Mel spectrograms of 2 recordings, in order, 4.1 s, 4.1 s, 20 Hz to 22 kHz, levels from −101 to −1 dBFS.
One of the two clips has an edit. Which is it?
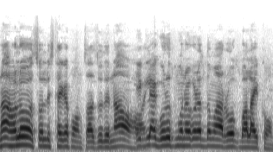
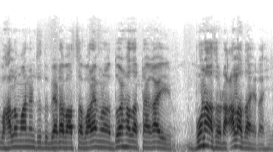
first; 1 cut; at 2.1 s

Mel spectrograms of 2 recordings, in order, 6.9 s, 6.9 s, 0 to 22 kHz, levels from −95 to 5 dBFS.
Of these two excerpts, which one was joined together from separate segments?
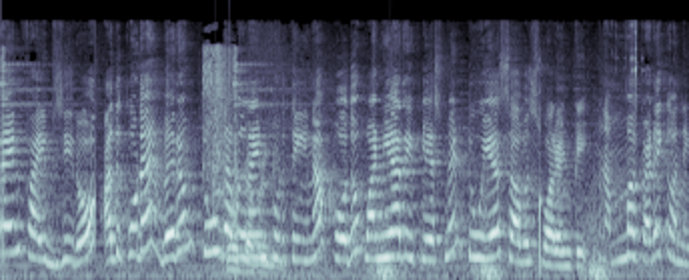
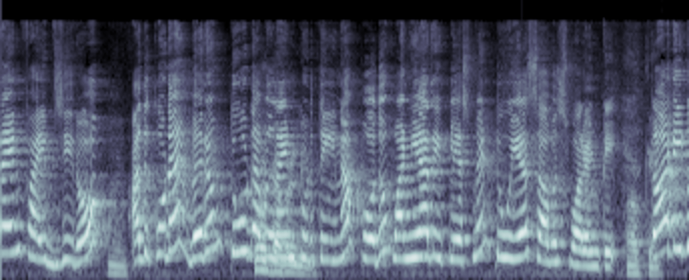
first; 2 cuts; at 1.0 s, 6.0 s

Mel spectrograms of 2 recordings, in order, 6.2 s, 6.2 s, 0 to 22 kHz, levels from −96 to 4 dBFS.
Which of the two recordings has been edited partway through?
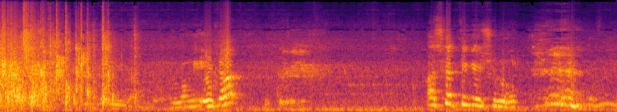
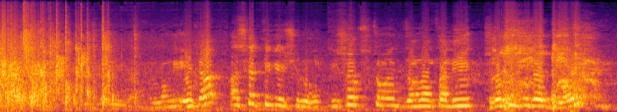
second; 4 cuts; at 1.4 s, 2.2 s, 3.3 s, 4.8 s

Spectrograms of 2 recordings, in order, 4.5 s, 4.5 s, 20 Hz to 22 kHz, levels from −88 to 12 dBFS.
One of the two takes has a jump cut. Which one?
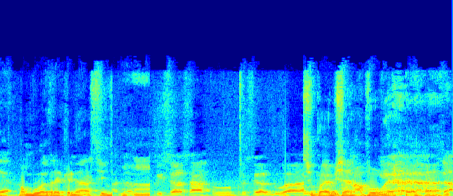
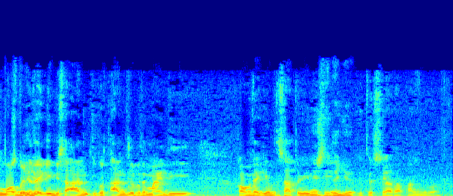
first; 2 cuts; at 1.1 s, 3.1 s

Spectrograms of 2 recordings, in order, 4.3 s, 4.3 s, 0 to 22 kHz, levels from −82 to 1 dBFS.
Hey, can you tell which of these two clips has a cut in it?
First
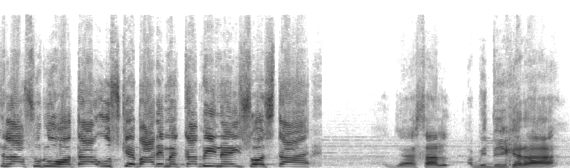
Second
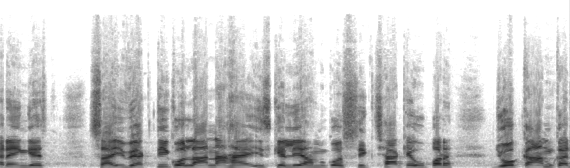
first; 1 cut; at 2.4 s

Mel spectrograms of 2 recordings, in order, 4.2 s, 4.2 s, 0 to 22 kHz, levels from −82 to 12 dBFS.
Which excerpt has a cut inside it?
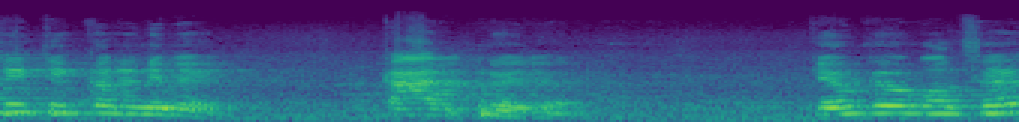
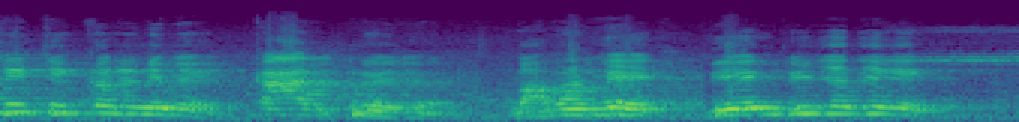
second; 3 cuts; at 1.0 s, 2.0 s, 2.8 s

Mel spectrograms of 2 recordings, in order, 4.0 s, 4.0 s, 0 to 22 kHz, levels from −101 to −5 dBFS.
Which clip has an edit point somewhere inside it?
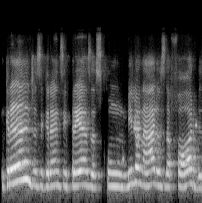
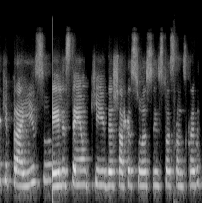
second; 1 cut; at 1.1 s

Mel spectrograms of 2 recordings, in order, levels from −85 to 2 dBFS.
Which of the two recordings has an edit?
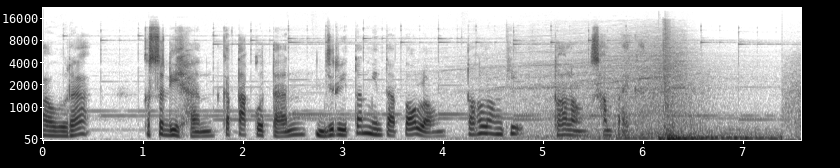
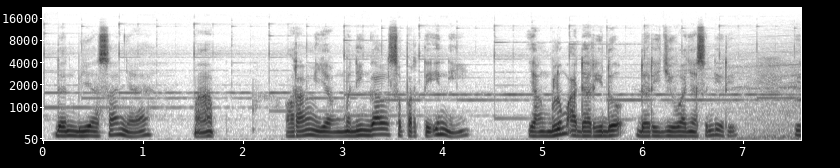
first; 3 cuts; at 2.6 s, 4.1 s, 6.0 s

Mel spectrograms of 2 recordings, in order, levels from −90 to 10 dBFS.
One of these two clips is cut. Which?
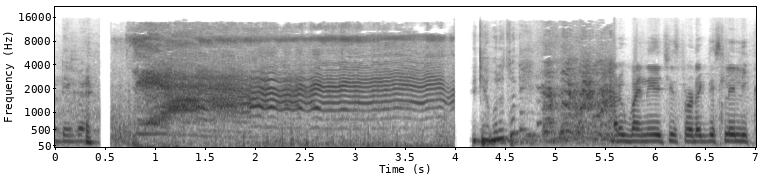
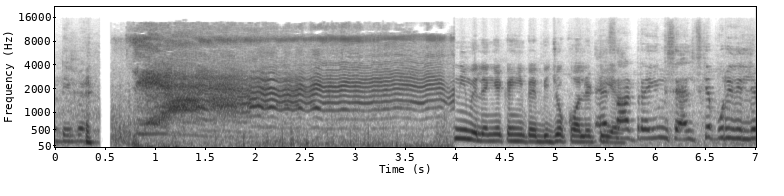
second; 1 cut; at 4.0 s

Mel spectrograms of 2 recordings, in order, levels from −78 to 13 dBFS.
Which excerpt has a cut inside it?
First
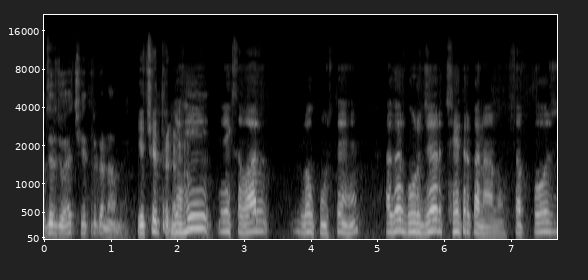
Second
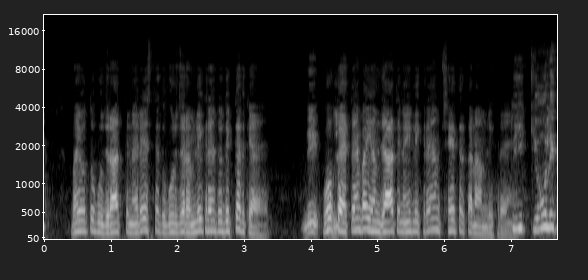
first; 1 cut; at 1.2 s

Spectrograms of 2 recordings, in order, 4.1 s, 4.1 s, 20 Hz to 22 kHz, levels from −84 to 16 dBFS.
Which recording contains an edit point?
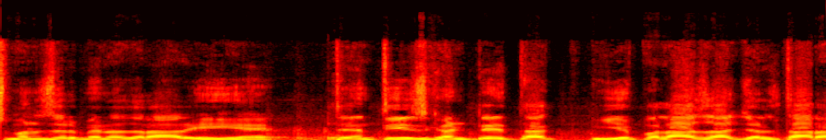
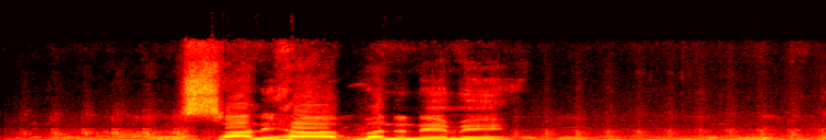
first; 1 cut; at 1.5 s

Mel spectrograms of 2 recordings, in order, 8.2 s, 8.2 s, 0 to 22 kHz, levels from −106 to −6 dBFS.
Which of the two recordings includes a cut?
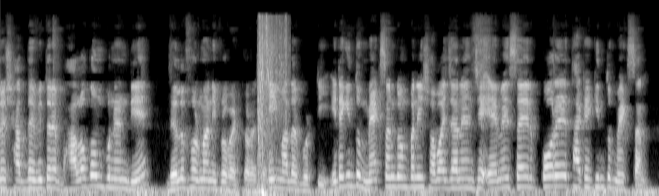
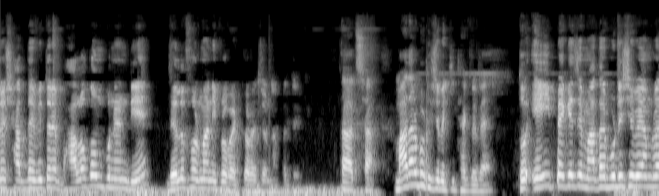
first; 1 cut; at 3.3 s

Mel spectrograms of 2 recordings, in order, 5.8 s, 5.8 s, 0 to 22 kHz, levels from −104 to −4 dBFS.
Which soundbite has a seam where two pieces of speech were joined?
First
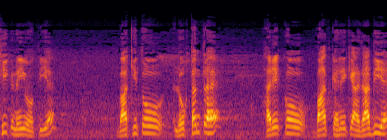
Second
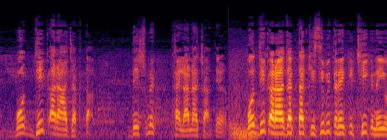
second; 1 cut; at 3.3 s

